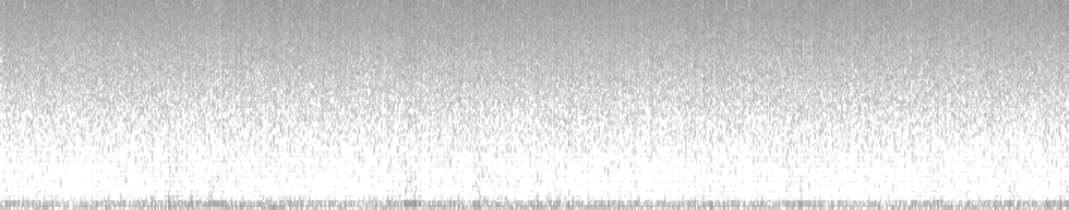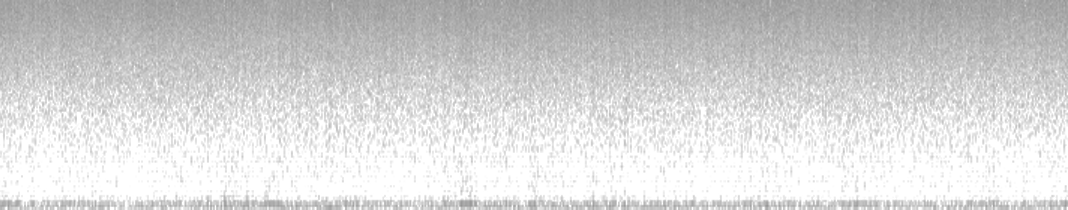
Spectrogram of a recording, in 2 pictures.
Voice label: spanish directions part b; AP Spanish Language 2017

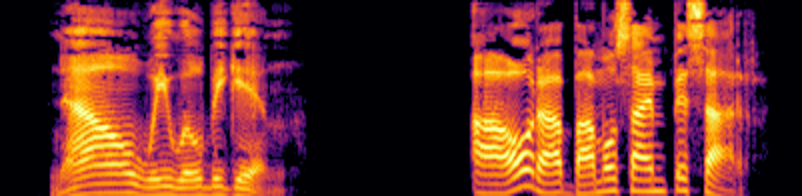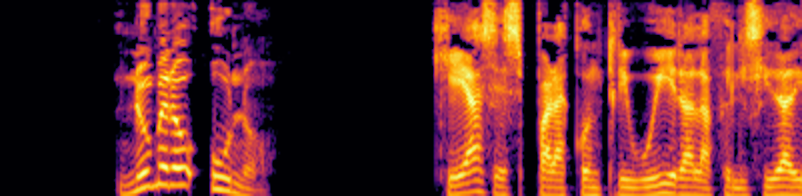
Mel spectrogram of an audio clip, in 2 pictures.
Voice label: spanish speaking

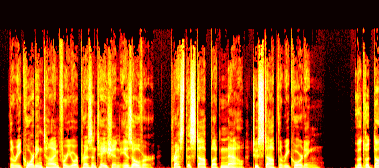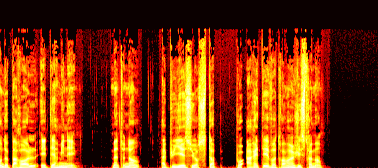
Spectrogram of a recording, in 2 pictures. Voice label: french directions

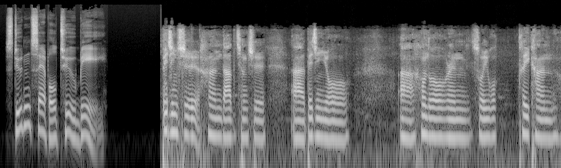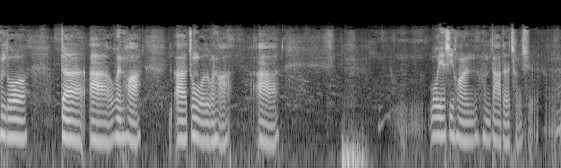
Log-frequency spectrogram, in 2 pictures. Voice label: chinese conversation

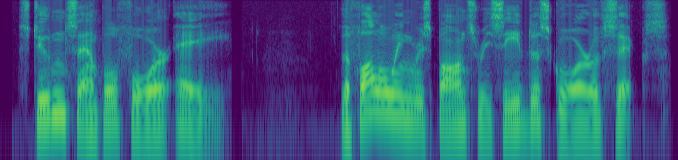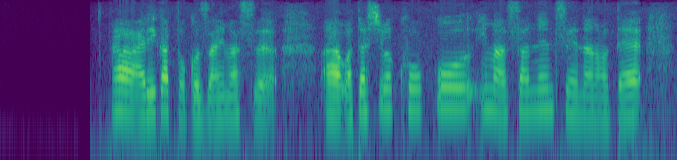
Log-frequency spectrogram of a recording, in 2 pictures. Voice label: japanese conversation; Conversation 4 Sample A (Score of 6)

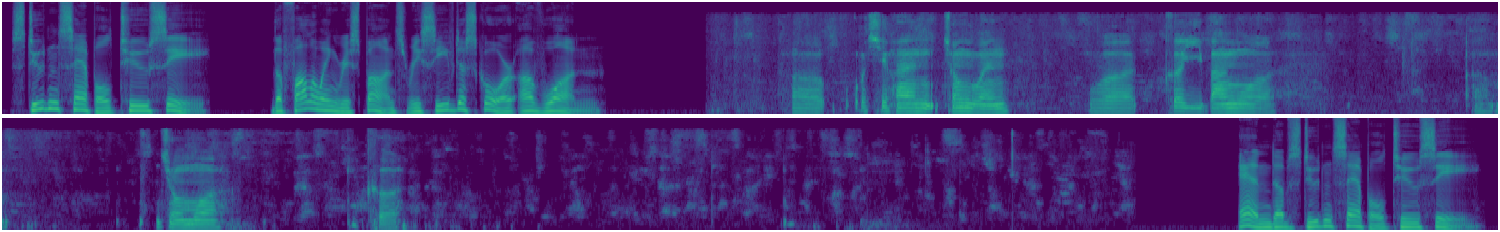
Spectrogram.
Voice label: chinese conversation

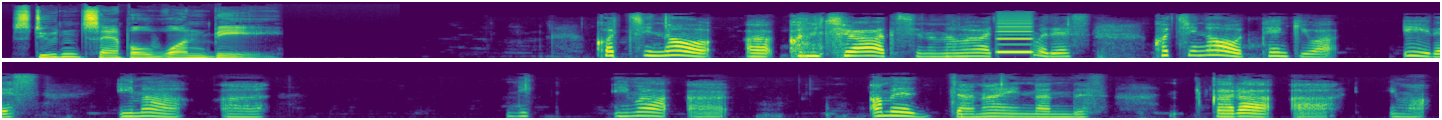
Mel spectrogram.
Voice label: japanese conversation sample

